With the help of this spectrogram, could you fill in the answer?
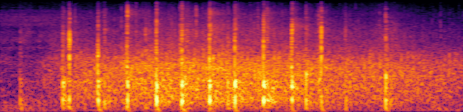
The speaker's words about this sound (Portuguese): palmas para mestre Derivan novamente.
